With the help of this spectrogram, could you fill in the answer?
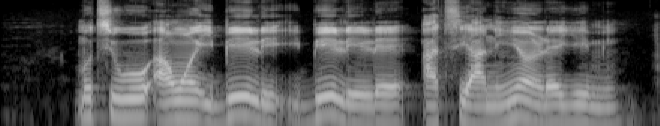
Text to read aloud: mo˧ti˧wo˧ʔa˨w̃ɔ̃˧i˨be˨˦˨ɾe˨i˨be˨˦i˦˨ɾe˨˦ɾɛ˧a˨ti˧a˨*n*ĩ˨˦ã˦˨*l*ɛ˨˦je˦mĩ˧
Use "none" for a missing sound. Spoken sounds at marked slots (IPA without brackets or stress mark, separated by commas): n, ɾ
